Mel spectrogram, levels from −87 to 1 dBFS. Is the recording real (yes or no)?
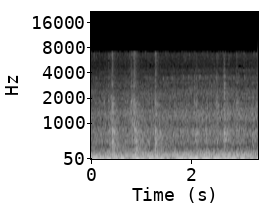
yes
